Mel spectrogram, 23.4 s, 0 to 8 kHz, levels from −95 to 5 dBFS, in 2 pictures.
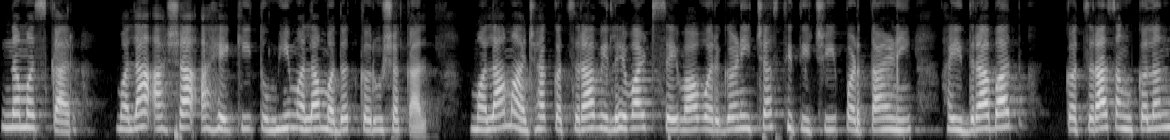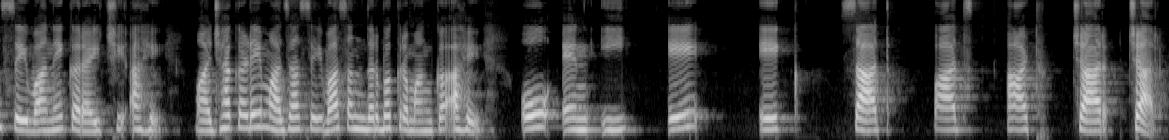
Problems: none marked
